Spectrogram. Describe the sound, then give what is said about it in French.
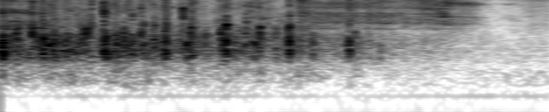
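An audience applauds, with many hands clapping in a dense, steady patter that holds fairly loud for about two seconds before quickly dying away. “Commande encore une bonne main d'applaudissement.”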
